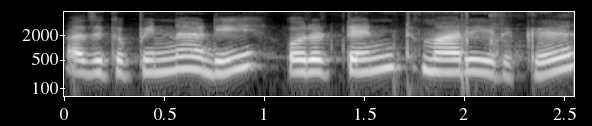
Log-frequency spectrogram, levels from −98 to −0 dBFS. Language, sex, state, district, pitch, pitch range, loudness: Tamil, female, Tamil Nadu, Nilgiris, 255 Hz, 245-295 Hz, -16 LUFS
